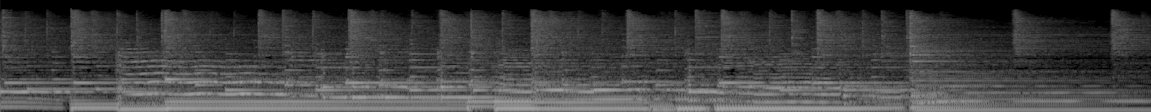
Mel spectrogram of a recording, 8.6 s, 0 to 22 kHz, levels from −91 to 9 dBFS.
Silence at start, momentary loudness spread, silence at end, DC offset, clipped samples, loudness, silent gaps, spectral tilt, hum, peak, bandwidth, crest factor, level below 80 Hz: 0 s; 11 LU; 0 s; under 0.1%; under 0.1%; -34 LUFS; none; -5.5 dB/octave; none; -18 dBFS; 16 kHz; 14 dB; -44 dBFS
